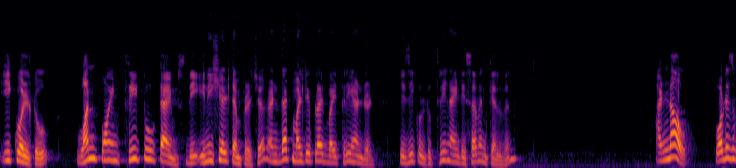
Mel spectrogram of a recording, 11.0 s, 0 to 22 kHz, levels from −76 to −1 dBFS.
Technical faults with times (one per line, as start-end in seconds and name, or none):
3.05-6.98 imaging from linear upsampling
